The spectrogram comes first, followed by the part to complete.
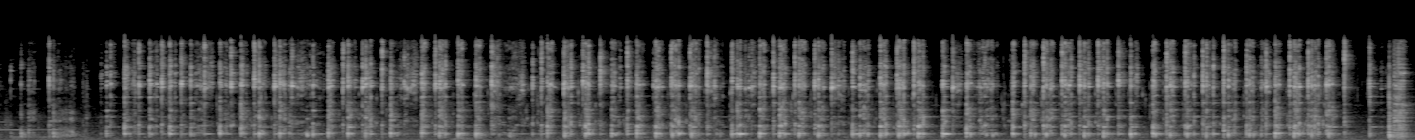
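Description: Small metal whisk stirring a watery liquid in a stainless steel bowl and striking the bowl's sides with fast, even clinks that ring. It starts about a second in and stops just before the end.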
